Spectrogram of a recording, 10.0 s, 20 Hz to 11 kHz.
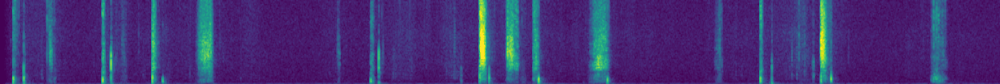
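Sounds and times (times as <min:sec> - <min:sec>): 
footsteps scuffing on hard concrete: 0:00.1 - 0:02.2, 0:03.4 - 0:06.2, 0:07.2 - 0:08.4.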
